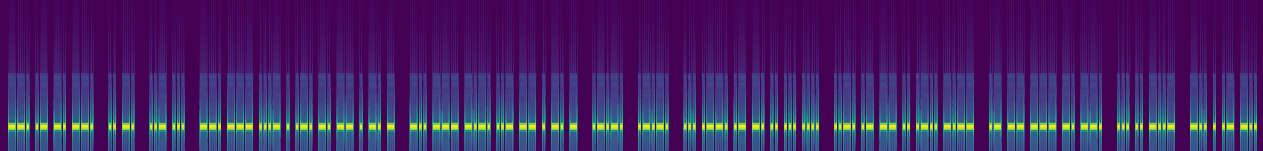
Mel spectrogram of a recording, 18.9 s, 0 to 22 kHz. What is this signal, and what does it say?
Morse code, heard as a keyed tone, about 36 wpm, 550 Hz. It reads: GANG IN US GOVERNMENT DOCUMENT <AR> <AR> SPANISH FAMILY AMONG SIX DEAD
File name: podcast / News headlines-1x-35x35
